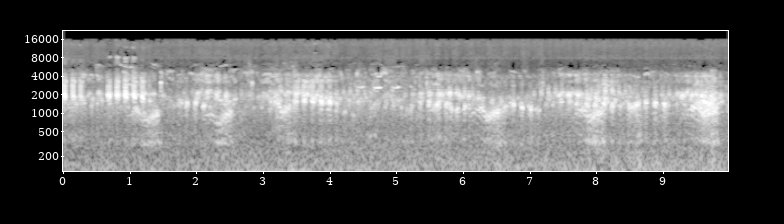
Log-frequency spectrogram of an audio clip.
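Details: Frogs croaking on a lake, a dense chorus of rasping, pulsed calls that surge louder in several waves and grow stronger toward the end, above a low continuous hum.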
